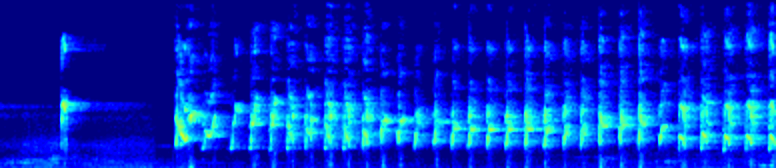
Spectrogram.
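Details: Lovebird calling with a long rapid series of shrill, buzzy chirps, steady and evenly paced, after one brief whistled note at the start.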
